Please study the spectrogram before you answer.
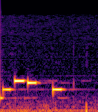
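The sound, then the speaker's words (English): A short electronic notification chime from a tablet: a quick series of bright, clean tones stepping in pitch, fairly quiet over a low background hum, with no one speaking. “Did you not put your phone on silent? My phone was on silent. That's actually my tablet that did that.”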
